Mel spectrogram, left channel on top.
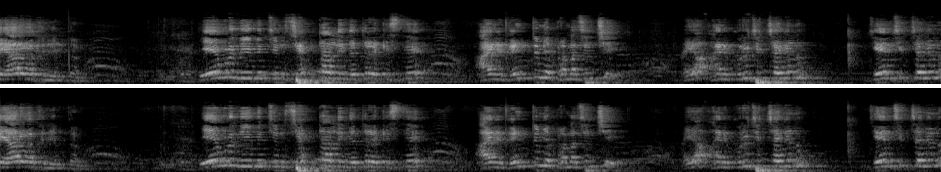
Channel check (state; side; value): normal; both; correlation 0.36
